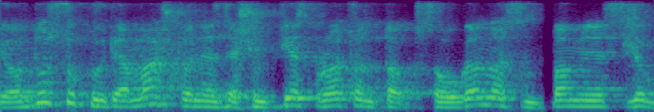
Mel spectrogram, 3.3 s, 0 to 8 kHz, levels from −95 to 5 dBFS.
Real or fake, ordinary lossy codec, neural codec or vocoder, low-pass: real; Opus, 24 kbps; none; 7.2 kHz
